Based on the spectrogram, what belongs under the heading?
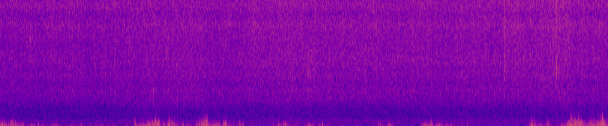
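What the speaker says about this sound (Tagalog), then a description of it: "Mahangin ang panahon." Gusty wind sweeps through garden foliage in uneven surges, a low rushing roar with rustling leaves that rises and falls across the clip, no voices.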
